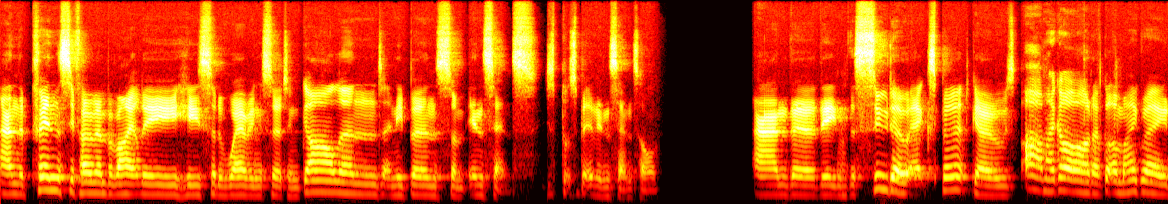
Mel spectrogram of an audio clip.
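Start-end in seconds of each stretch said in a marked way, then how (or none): 10.2-11.7 high-pitched, alarmed, panicky, freaked-out outburst. Retelling a story in which a pseudo expert claims a migraine: mock freaking out.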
